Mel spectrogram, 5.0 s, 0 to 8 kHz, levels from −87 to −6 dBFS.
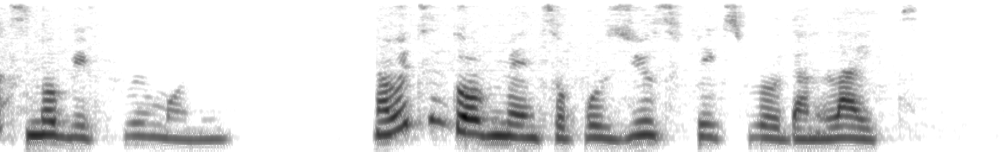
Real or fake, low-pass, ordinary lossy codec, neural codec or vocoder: real; 7.2 kHz; none; none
